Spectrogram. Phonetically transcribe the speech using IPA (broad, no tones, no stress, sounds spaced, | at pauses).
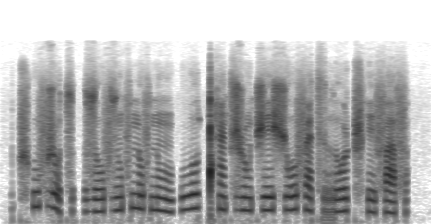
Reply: ʈ͡ʂʰ u f ʐ o t͡s | z o f z ũ f n o f n ũ | w o ǃʰ æ̃ t͡s ʐ ũ t͡ʃ e ʃ o f æ t͡s r o ʈ͡ʂʰ e f a f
